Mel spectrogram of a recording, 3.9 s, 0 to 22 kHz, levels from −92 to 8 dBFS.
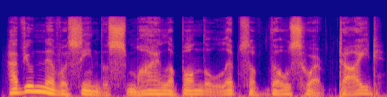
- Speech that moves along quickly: Yes, fast, 215 wpm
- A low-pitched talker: Yes, very low, 95 Hz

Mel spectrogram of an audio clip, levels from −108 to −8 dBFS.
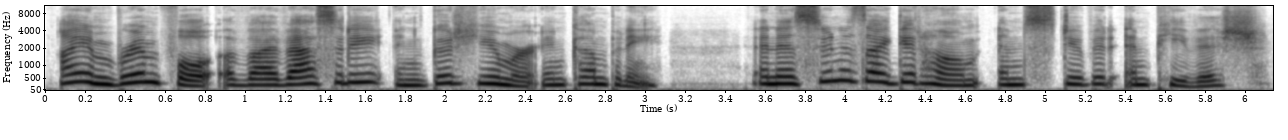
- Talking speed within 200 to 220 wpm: Yes, fast, 205 wpm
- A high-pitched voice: Yes, very high, 260 Hz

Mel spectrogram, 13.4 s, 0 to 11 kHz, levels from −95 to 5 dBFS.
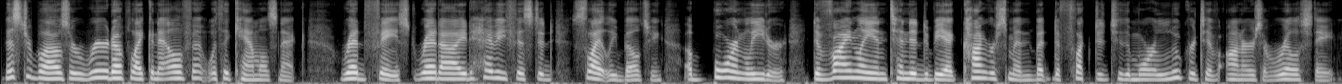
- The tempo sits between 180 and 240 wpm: No, average, 155 wpm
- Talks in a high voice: Yes, high, 210 Hz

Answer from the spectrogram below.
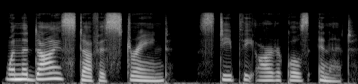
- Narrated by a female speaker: Yes, female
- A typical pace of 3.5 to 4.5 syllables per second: Yes, 4.3 syllables/s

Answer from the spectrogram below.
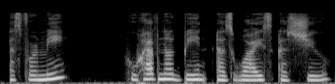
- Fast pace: No, average, 195 wpm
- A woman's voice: Yes, female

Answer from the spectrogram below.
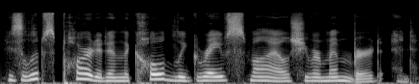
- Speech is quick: No, average, 170 wpm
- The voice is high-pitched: No, medium, 175 Hz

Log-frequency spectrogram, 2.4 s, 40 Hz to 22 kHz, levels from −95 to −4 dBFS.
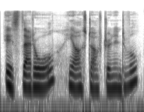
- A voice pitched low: No, medium, 170 Hz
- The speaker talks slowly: No, average, 200 wpm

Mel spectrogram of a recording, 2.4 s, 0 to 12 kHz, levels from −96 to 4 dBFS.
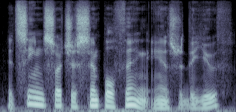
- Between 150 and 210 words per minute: No, fast, 230 wpm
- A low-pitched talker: Yes, low, 105 Hz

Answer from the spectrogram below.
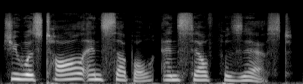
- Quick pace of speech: No, average, 160 wpm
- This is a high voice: Yes, high, 205 Hz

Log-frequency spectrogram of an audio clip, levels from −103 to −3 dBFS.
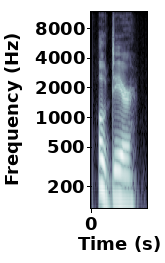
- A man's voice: Yes, male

